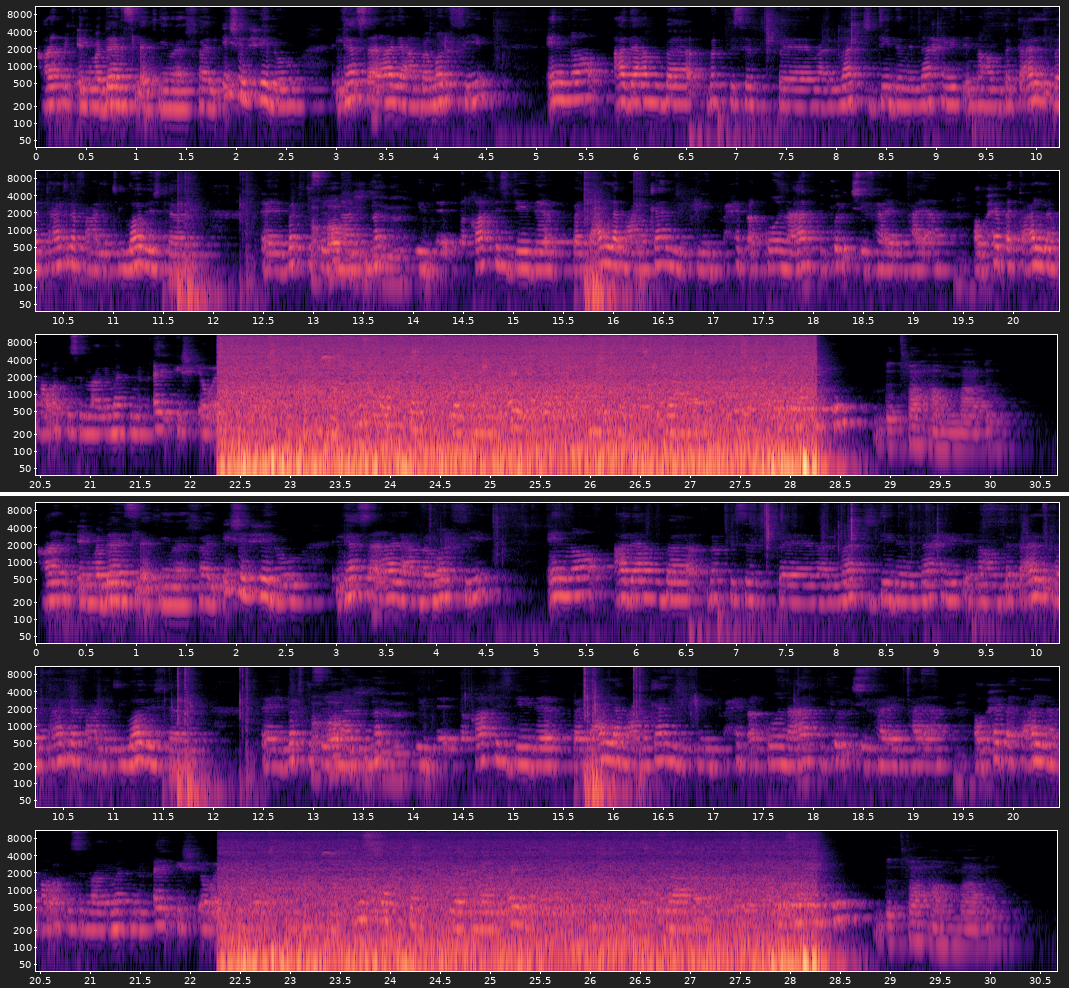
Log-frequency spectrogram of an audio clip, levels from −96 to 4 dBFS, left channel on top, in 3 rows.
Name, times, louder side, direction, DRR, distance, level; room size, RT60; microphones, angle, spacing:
voice 1, 0.0-2.6 3.0-4.5 5.1-11.8 12.5-13.7 14.0-19.3 19.6-23.2 23.6-25.8 26.7-27.3 27.9-28.5, left 1 dB, 70° left, -3 dB, 2.6 m, -37 dB
sound 1, 3.8-13.7 14.0-20.9, right 1 dB, 35° right, 1.0 m, -49 dB
voice 2, 13.1-13.9 17.8-17.9 23.7-23.8 26.4-26.8 27.7-28.3 28.9-30.0, left 2 dB, 25° left, -2 dB, 1.9 m, -40 dB
sound 2, 22.3-28.3, left 5 dB, 85° left, 0.5 m, -25 dB
12.0 x 11.0 x 3.1 m, 0.69 s
head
